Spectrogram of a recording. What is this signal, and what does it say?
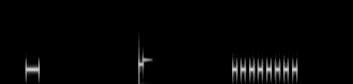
Morse code, heard as a keyed tone, about 28 wpm, 700 Hz. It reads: T <HH>
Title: Single Character (Letter:Number:Punctuation:Prosign) 28wpm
